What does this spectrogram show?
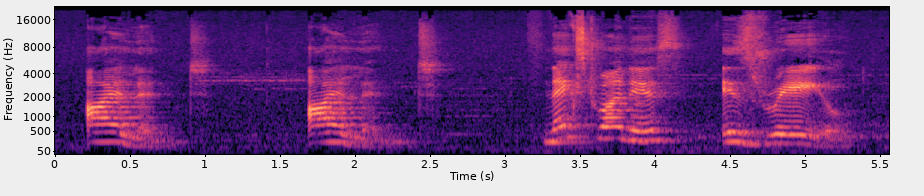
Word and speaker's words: Israel: Ireland next one is Israel two labels is Rail and the stress is on the second one rail is real is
